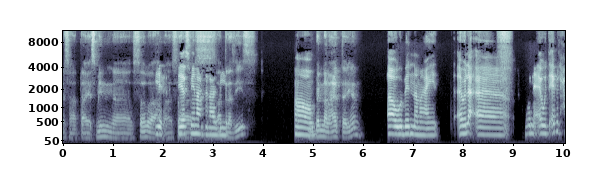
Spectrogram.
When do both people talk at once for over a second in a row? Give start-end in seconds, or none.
1.9-3.4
